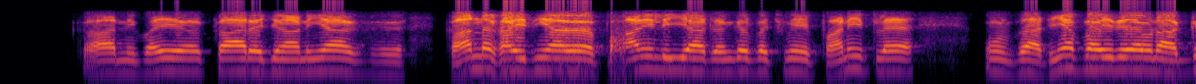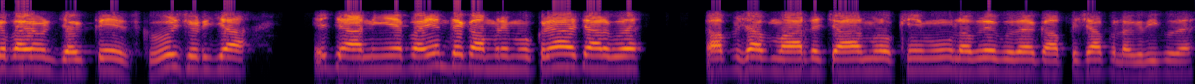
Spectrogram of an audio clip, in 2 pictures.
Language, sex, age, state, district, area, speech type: Dogri, male, 30-45, Jammu and Kashmir, Udhampur, rural, conversation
